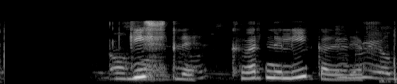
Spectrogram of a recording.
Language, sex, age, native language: Icelandic, male, 10, Icelandic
